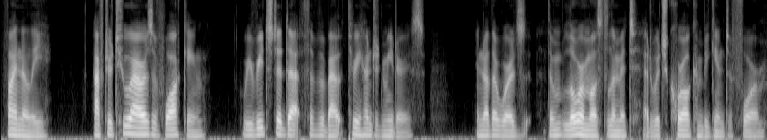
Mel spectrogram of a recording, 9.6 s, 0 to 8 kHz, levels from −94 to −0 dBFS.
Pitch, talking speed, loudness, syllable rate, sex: 115 Hz, 175 wpm, -21 LUFS, 5.4 syllables/s, male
